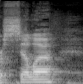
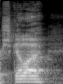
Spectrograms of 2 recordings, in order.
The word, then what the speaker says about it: Scylla: over whether it's pronounced skilla or cilla i'm going with like the most direct latin translation since she is named after a greek mythological creature so we call her skilla and then with selegon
